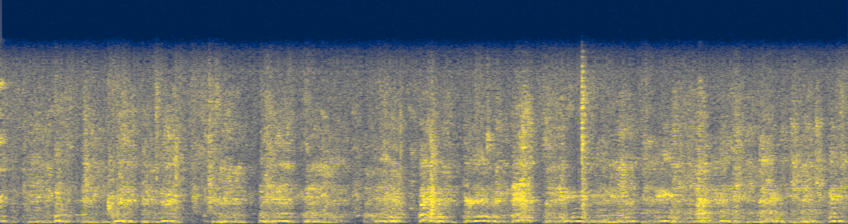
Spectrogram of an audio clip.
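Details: English Cocker Spaniel puppies, nine weeks old, romping together in their evening play session, give a steady run of low, rumbling play growls that pulse on and off through the whole stretch, with scuffling in the background.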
